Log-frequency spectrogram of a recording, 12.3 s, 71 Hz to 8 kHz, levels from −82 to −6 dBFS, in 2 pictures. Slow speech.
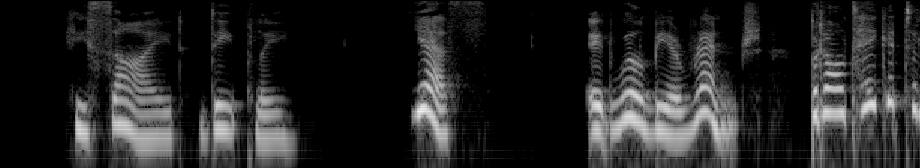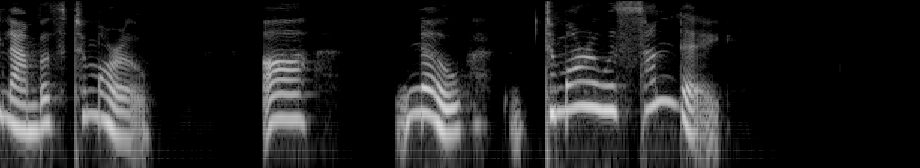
Yes: slow, 110 wpm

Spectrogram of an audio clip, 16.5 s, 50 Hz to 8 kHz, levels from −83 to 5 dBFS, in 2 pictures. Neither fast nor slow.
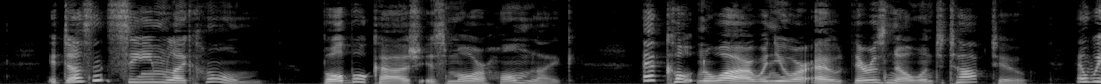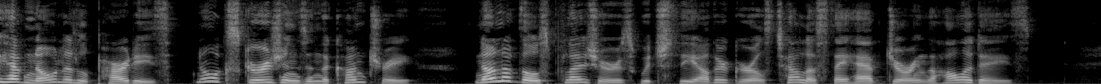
Yes: average, 180 wpm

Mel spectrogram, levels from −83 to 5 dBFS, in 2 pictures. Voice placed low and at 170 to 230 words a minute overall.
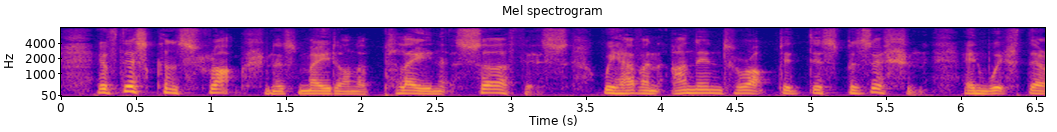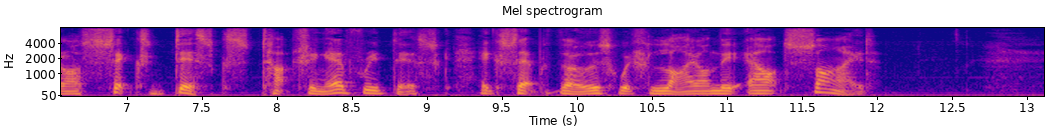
No: low, 125 Hz; slow, 135 wpm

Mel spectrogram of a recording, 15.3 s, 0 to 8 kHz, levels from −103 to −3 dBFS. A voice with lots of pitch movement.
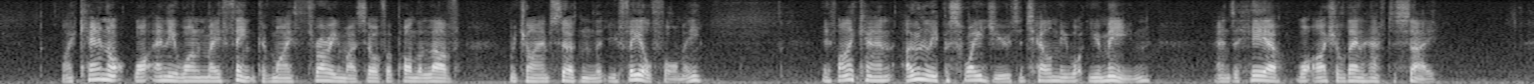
No: average, 3.4 semitones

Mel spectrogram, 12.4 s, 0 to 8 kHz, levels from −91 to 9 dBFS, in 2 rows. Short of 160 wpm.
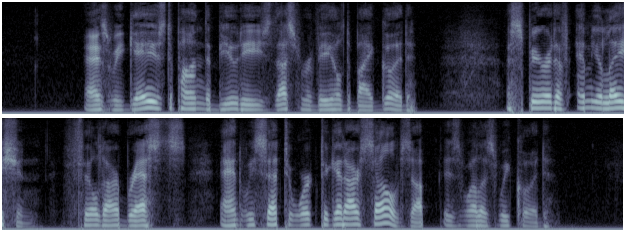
Yes: average, 150 wpm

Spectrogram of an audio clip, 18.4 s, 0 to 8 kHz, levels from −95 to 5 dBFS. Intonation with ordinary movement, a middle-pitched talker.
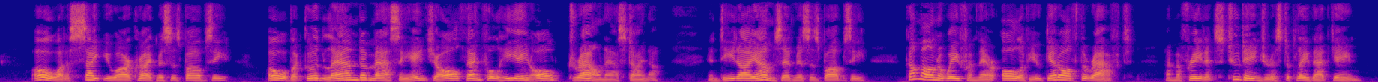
Yes: average, 4.7 semitones; medium, 170 Hz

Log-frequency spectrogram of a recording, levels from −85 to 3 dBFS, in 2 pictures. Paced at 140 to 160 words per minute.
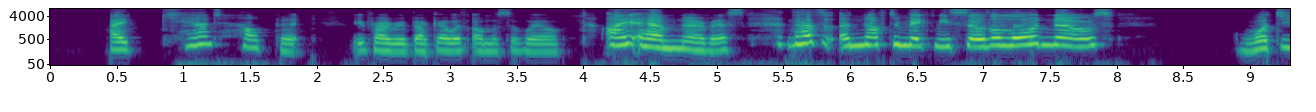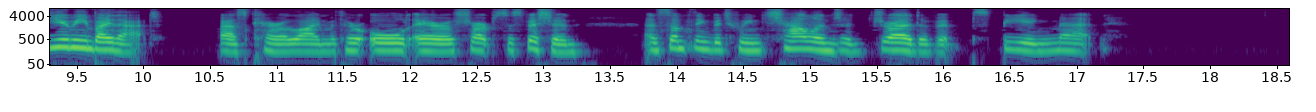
Yes: average, 150 wpm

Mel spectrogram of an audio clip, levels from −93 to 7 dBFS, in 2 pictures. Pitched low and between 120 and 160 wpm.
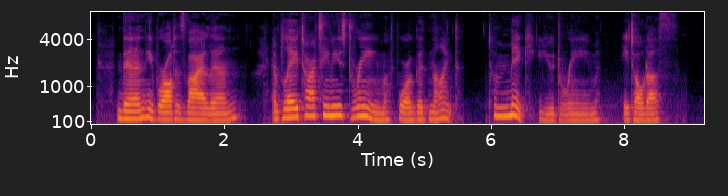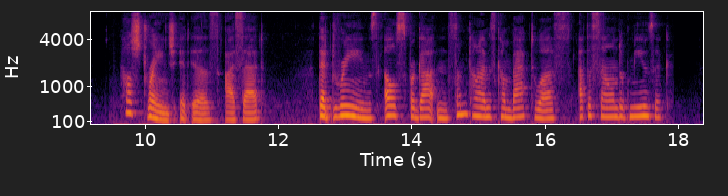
No: medium, 165 Hz; average, 140 wpm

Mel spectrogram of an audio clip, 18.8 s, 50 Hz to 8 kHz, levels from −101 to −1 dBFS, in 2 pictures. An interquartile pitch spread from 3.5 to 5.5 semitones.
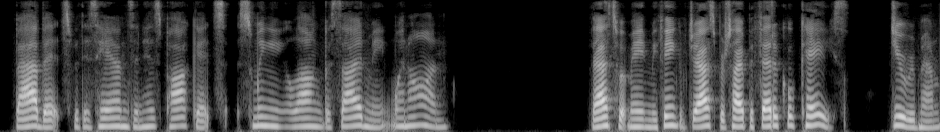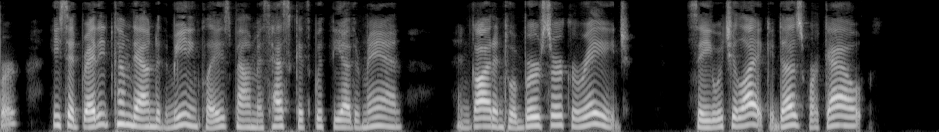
No: average, 2.7 semitones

